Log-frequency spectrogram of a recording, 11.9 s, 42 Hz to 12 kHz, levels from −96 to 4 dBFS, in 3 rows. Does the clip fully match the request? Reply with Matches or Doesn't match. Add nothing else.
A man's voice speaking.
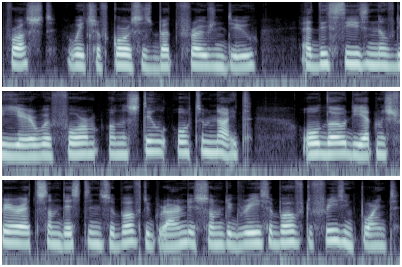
Doesn't match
